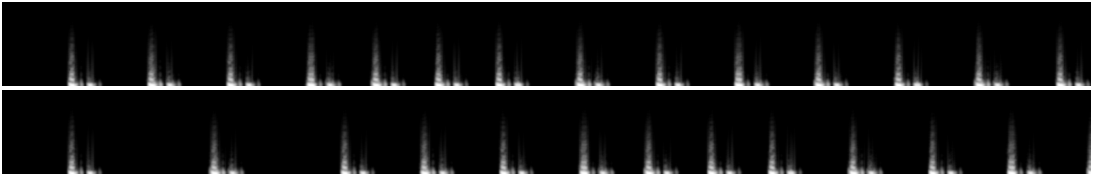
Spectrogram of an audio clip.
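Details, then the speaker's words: Clear lub-dub heartbeat speeding up as lungs fill on inhalation and slowing as they empty, during paced breathing near six breaths per minute: normal respiratory sinus arrhythmia. "listen to the sound of the heartbeat and how it speeds up when the lungs are filling and slows down and when the lungs are empty"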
